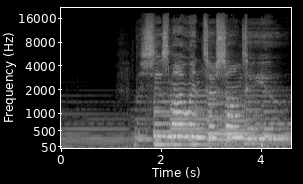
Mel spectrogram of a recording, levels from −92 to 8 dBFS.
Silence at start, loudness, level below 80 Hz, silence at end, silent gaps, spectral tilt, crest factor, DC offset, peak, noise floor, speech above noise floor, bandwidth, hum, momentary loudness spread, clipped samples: 0.05 s; -19 LUFS; -48 dBFS; 0 s; none; -5 dB/octave; 16 dB; under 0.1%; -4 dBFS; -44 dBFS; 25 dB; 19 kHz; none; 9 LU; under 0.1%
